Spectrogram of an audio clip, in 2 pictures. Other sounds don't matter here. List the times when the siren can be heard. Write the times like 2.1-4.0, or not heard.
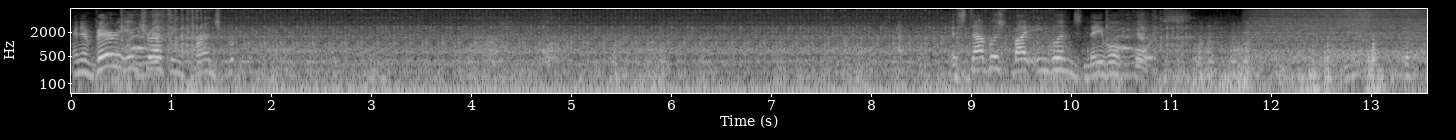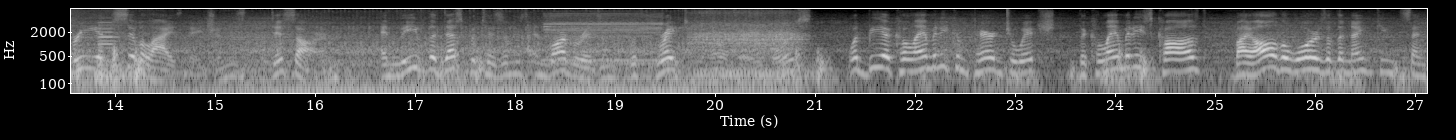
not heard.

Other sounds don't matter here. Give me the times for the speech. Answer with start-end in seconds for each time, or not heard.
0.0-1.6, 8.8-11.1, 12.7-27.0.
